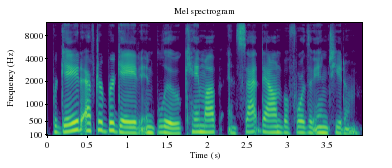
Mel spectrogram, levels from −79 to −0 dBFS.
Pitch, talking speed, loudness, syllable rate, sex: 175 Hz, 200 wpm, -17 LUFS, 5.9 syllables/s, female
